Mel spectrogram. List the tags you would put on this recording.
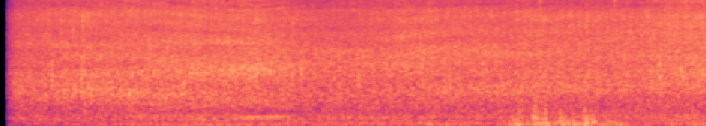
Sound effects > Vehicles
automobile
car
outside
vehicle

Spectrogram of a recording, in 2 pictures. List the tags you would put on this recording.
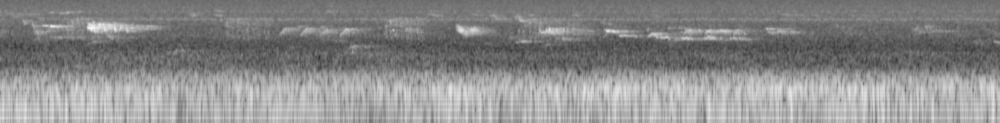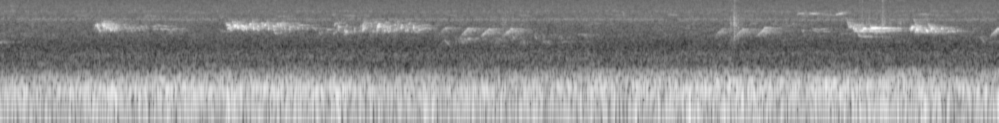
Soundscapes > Nature
alice-holt-forest
artistic-intervention
Dendrophone
field-recording
modified-soundscape
natural-soundscape
sound-installation
soundscape
weather-data

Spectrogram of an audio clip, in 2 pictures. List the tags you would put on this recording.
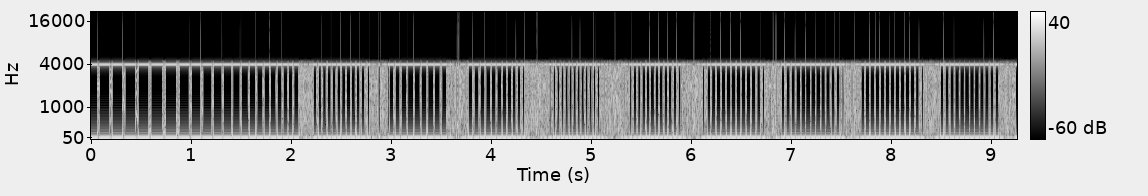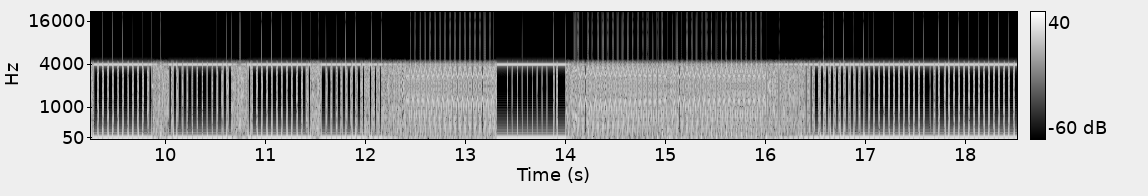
Sound effects > Experimental
arctifact
data
digital
glitch
noise
sine
tone

